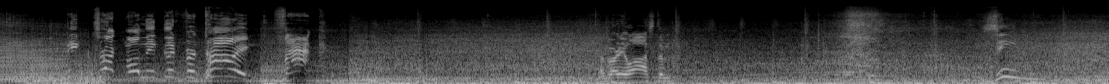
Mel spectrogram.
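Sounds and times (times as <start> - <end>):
engine and road noise in cab: 0.0 - 11.0.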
